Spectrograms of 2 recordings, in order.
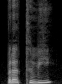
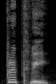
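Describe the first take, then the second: First: पृथ्वी as "prathvi", rising; wrong pronunciation. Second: Said in the usual way. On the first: Shown as a demonstration. Teacher showing a common error, पृथ्वी as "prathvi". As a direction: replace the ri of पृथ्वी with ra. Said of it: "अशुद्ध". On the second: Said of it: "शुद्ध".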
